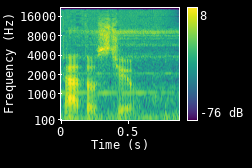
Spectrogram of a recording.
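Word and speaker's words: Pathos-II: every single area of pathos 2. they pronounce it pathos 2 in game but I think the real pronunciation of pathos is pathos so that's what I'm going with fish up there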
